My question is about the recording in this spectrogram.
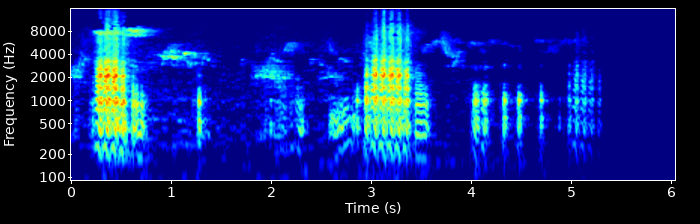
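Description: Cormorant calling: two raspy calls of under a second each, fainter calls between them, then a quick run of short clipped notes, about four a second, that stops a little past five seconds in.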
